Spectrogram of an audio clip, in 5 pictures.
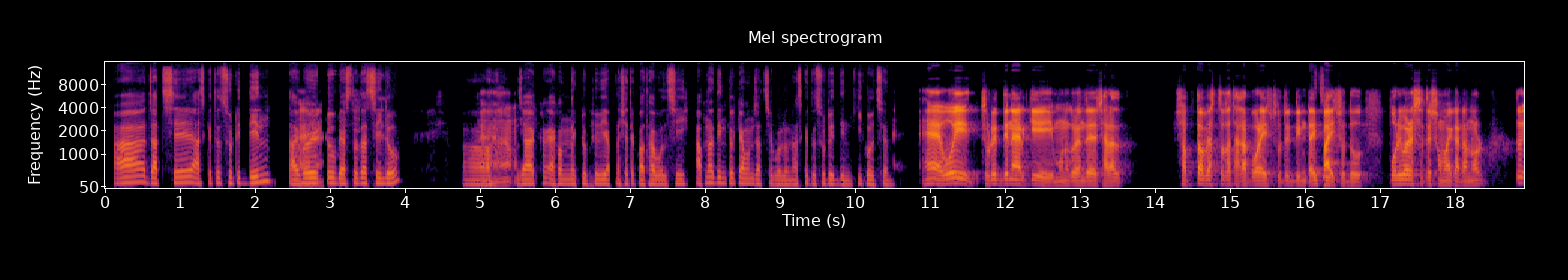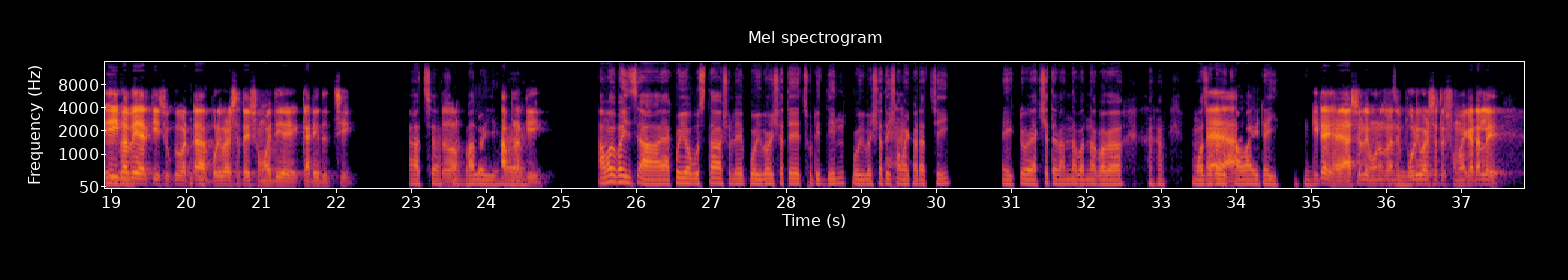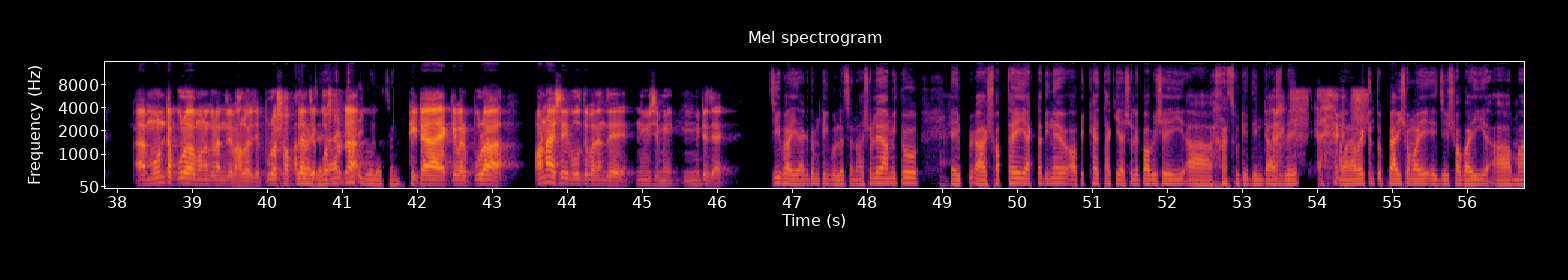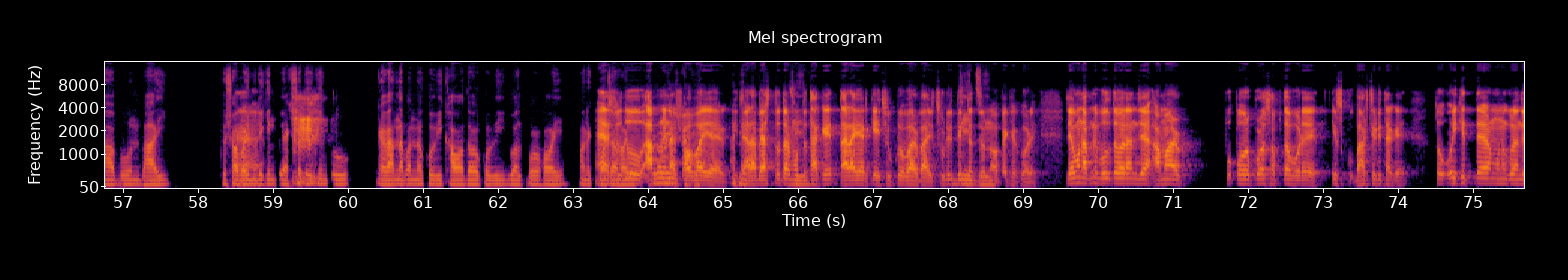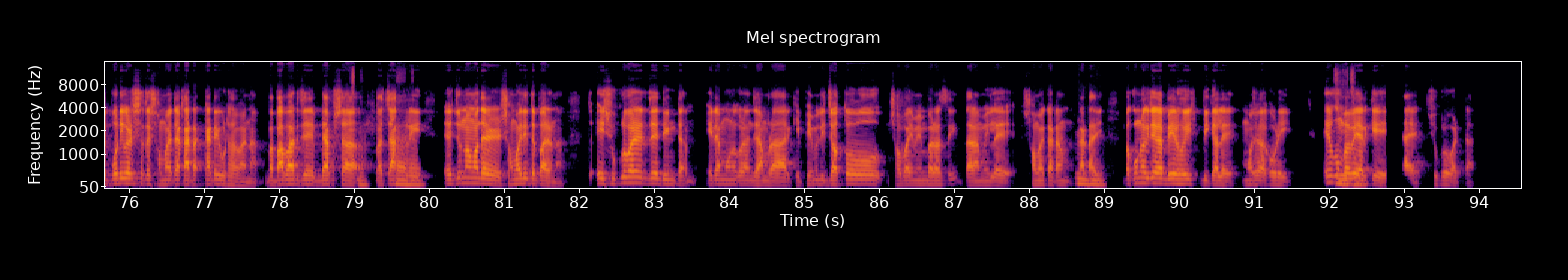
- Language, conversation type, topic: Bengali, unstructured, পরিবারের সঙ্গে সময় কাটানো কেন গুরুত্বপূর্ণ?
- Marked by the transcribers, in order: laughing while speaking: "হ্যাঁ। ভালোই"; chuckle; chuckle; chuckle; throat clearing; chuckle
